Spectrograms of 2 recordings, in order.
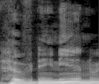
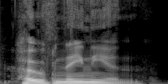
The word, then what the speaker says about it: Hovnanian: I pronounce it Hovnanian, which I think is about right. – Hovnanian.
